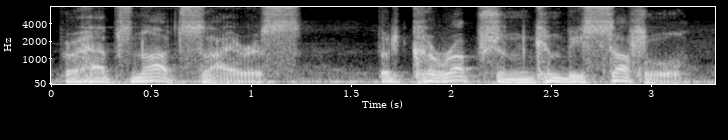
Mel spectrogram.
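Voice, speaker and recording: Brooding sage, very animated intonation. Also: male voice, lowish voice, gravelly, slight background noise, full character voice. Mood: ominous. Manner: ominous, portentous, measured. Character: brooding, cautious space marine psychic sage. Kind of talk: video game character acting.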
